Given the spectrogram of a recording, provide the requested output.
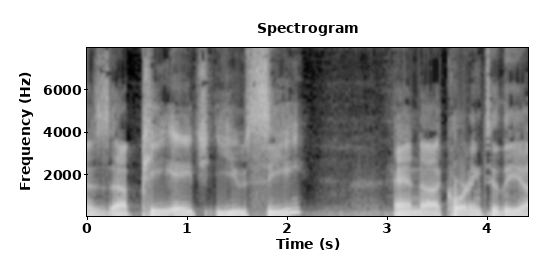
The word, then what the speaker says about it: Phuc: it's not fuck, it's fook, right? So then the Vietnamese pronunciation of that is Phuc, not fuck.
